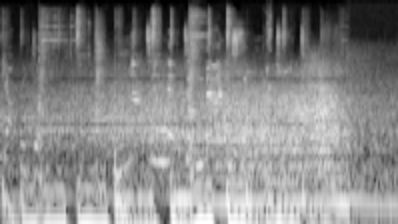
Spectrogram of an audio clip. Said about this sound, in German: Auf dem Rückweg zu Bobs Käfer fuhr ein knallgelber Daihatsu an den drei Detektiven vorbei, aus dem laute Hip-Hop-Musik drang.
